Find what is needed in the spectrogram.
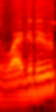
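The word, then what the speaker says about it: Uagadou: smelled with the U but the way it's pronounced it makes it smell like it's a with a w What does wagadu look like is wagadu a castle like Hogwarts it's addresses mountains of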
